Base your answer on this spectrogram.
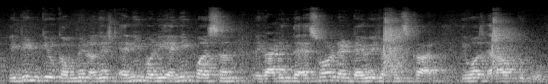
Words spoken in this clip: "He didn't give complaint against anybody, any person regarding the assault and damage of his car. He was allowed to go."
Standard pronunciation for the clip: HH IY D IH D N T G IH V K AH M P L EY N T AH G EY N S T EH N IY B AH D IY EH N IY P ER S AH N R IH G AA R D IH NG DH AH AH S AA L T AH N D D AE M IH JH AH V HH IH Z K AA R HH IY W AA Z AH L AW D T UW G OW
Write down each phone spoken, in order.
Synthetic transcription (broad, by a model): HH IY D IH D N T G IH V K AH M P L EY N AH G EY N S T EH N IY B AH D IY EH N IY P ER S AH N R IH G AA R D IH NG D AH AH S AA L T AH N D D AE M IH JH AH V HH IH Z K AA R HH IY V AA Z AH L AW D T UW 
